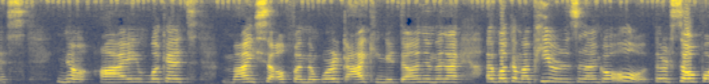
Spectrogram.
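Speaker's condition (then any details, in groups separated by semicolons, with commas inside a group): Cerebral palsy; slow typing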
